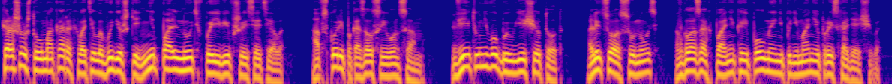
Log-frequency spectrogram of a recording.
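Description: A man reads a first-person audiobook in a calm, measured way. His voice sits fairly low. The sound is close and dry. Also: no echo. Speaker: audiobook narrator.

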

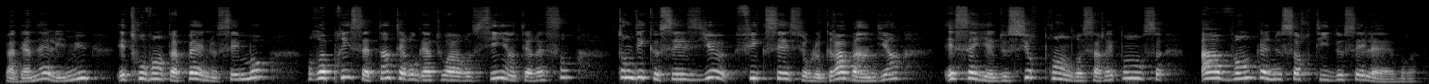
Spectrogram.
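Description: Measured woman reading a classic novel. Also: a little high, very animated, mellow. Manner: clear, measured storytelling. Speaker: audiobook reader. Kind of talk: scripted narration of a classic novel.

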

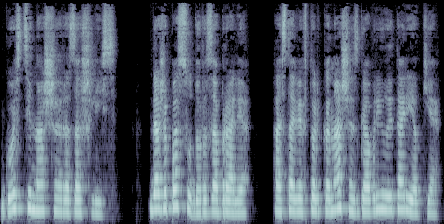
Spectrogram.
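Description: A woman narrating a first-person romance novel in a smooth, even storytelling voice. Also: mid-range voice, normal speed. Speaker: audiobook narrator.

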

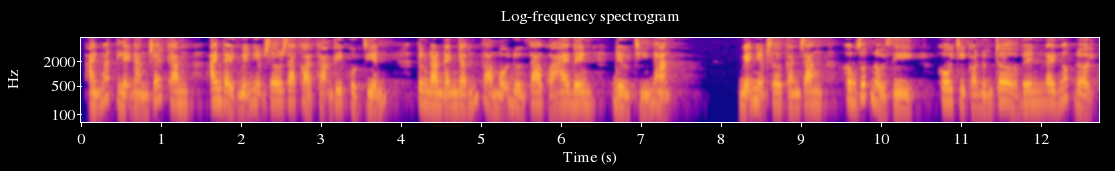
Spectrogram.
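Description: A woman reads a story aloud in a steady, even manner. Her voice is low, mellow and breathy. A long reverb lingers behind each sentence. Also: normal speed. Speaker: audiobook narrator. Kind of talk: scripted narration.

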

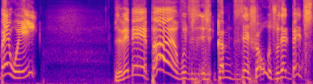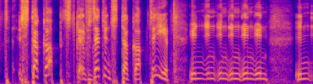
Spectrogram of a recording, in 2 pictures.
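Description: A Québécois man hosting a radio show, rambling through absurd puns and stammered restarts. His voice is bright and crisp, with sudden shouts and hushed asides. The studio sound is dry and close. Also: high voice, no echo. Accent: Québécois French. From Quebec. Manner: stammering, pun-laden, jumps between hushed asides and shouts. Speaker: radio host.

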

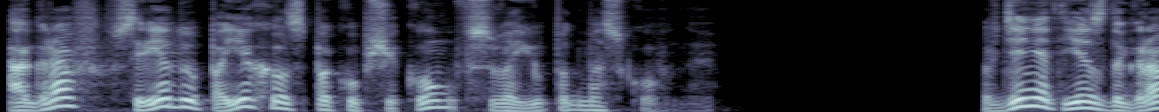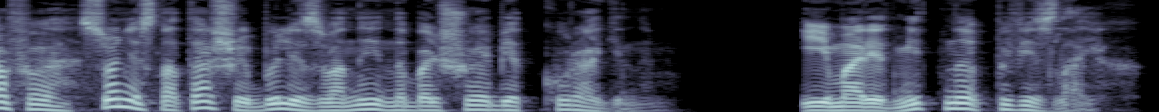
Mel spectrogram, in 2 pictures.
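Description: A man giving a measured audiobook reading of a classic novel. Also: mid-range voice, sing-song. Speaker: narrator.

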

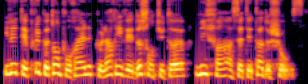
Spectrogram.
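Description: A woman reading a children's novel aloud in a calm, measured storytelling way. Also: medium pitch. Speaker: audiobook reader. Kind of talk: storybook narration.

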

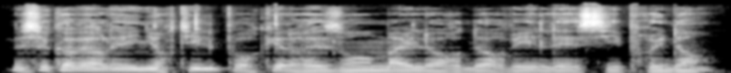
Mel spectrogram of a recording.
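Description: A man voicing a sharp-tongued society lady in an audiobook reading, dry and sardonic. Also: on the low side, fairly quick, close to an everyday voice.

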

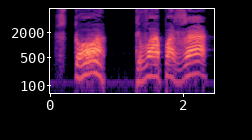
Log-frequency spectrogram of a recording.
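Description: A man voicing a cruel male minister with a squeaky, shrill voice in an audiobook. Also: drawn-out words, vocal fry, breathy edge, no room sound, full character voice. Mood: furious. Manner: menacing, shouting threats. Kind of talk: audiobook character voice.

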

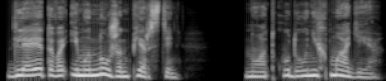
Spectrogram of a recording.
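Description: A woman reading a first-person fantasy audiobook in an expressive, tense way. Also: medium pitch, normal speed, no room sound, clean studio sound. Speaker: audiobook narrator.

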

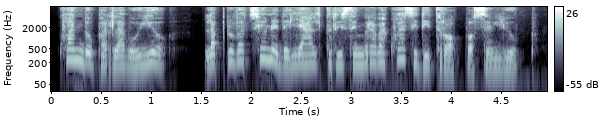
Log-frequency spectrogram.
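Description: Male audiobook narrator, measured literary reading, fairly high voice, dry booth sound. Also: no room sound. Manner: measured, even reading of long sentences.

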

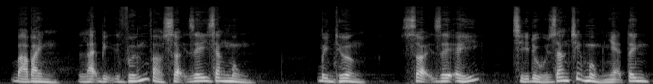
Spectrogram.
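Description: A man narrating a ghost story in an even, measured way. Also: medium pitch, slightly rough. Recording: long reverb.

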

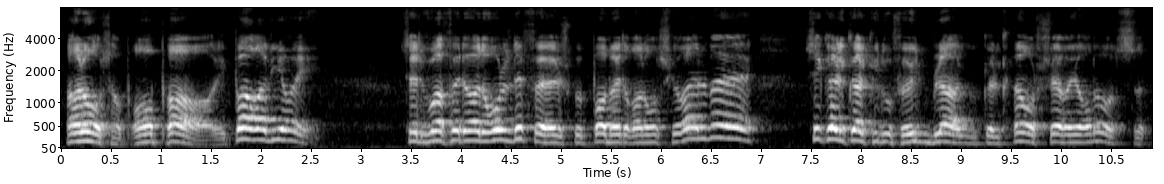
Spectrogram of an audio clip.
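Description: A man voicing an old pirate chief, loud and blustering as he forces his courage, in a dramatic novel reading. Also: sits high, expressive, measured pace, voice pushed up. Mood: uneasy bluster. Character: old one-legged pirate chief, scheming, defiant.

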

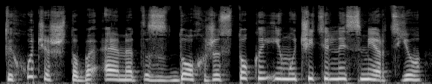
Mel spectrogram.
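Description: Audiobook: blunt, commanding young woman, read by a female narrator, brisk delivery. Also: a little high, darkish tone, natural voice. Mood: bossy. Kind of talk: audiobook reading.

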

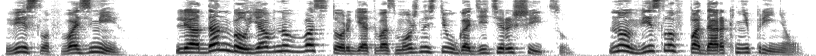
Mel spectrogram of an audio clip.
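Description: A man narrating a fantasy audiobook in an expressive, animated reading style. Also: high-pitched, moderate pace. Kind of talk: scripted narration.

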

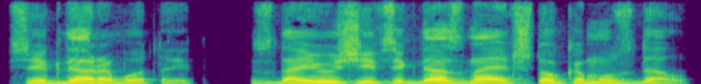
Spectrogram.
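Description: A man narrating an audiobook, voicing a gruff, grumbling male sapper. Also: medium pitch, unhurried, mellow, close to an everyday voice. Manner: grumbling, blunt.

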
